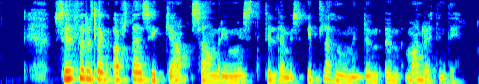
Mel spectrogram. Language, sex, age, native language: Icelandic, female, 40-49, Icelandic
